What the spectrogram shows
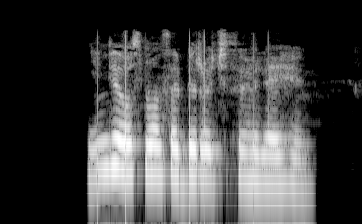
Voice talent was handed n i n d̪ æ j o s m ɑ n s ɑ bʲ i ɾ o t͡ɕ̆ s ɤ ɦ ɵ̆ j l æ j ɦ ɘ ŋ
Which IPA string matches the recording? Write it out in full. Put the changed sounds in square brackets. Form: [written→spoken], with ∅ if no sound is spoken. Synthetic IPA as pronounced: n i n d̪ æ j o s m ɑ n s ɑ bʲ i ɾ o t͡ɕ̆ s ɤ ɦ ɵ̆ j l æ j ɦ ɘ ŋ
